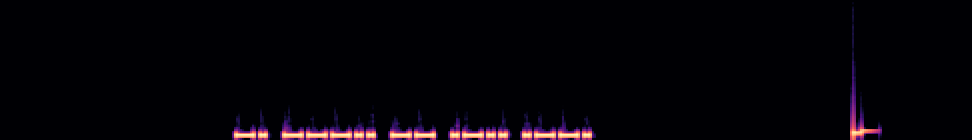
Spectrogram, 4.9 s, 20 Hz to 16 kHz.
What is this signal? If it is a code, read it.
Morse code, heard as a keyed tone, about 40 wpm, 700 Hz. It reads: N8MLP
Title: USA Call Signs - 5 Characters - 3x Character Spacing - 40wpm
